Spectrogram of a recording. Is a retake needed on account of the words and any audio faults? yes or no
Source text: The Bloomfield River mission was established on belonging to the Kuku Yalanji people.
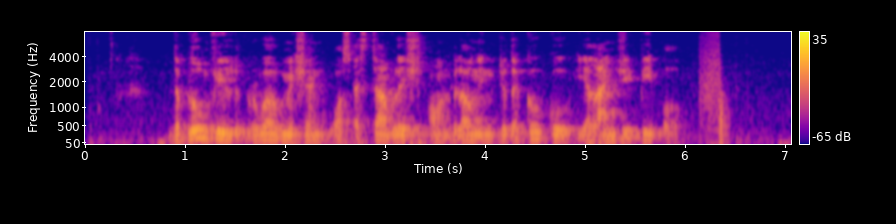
yes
